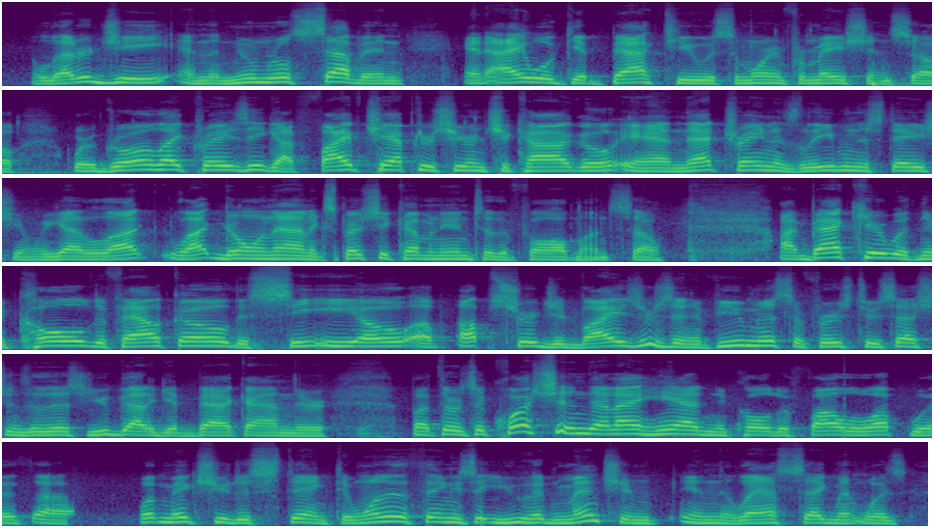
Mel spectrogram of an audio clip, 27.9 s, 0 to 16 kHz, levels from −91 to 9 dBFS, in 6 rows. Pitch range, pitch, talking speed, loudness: 140-180 Hz, 160 Hz, 230 wpm, -16 LUFS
